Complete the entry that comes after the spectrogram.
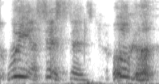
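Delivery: mock a dim brute's broken speech; caveman voice. GM mocking the party's message in caveman voice. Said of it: "She just says".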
